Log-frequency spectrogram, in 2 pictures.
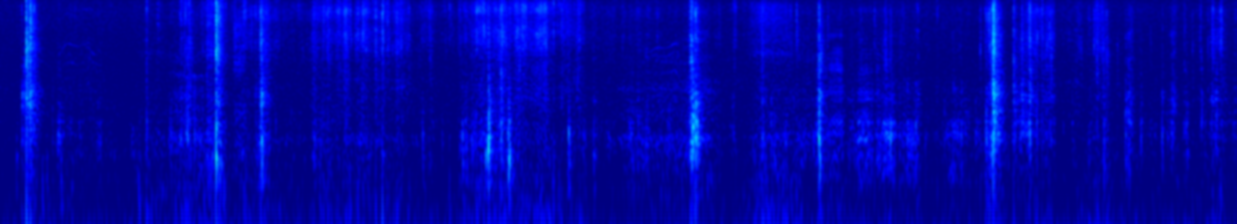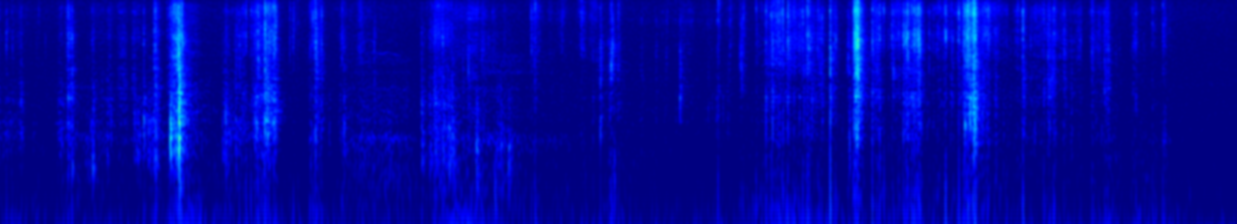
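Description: Faint scattered rips, rustles and crinkles of a trading-card box and its foil-wrapped packs being torn open by hand.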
